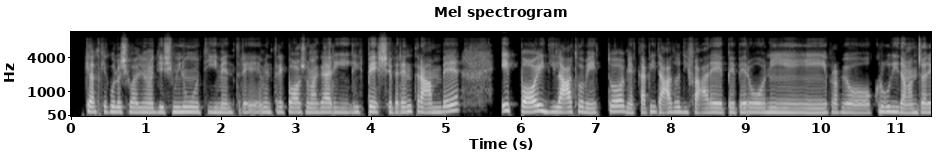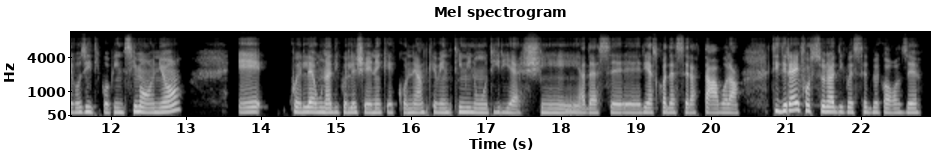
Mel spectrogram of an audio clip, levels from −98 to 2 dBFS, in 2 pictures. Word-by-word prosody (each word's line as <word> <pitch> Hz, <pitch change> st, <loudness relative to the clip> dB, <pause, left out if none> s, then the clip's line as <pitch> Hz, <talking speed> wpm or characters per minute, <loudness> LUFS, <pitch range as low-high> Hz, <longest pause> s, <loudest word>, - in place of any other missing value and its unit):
che 215 Hz, -, +1 dB
anche 195 Hz, +1 st, 0 dB
quello 195 Hz, -1 st, +1 dB
ci 190 Hz, -, +4 dB
vogliono 180 Hz, 0 st, 0 dB
10 190 Hz, +2 st, -1 dB
minuti 190 Hz, -1 st, +1 dB
mentre 175 Hz, 0 st, -3 dB
mentre 185 Hz, 0 st, -3 dB
cuocio 185 Hz, -1 st, 0 dB
magari 180 Hz, 0 st, 0 dB
il 190 Hz, -2 st, -4 dB
pesce 190 Hz, -2 st, +3 dB
per 180 Hz, -, -1 dB
entrambe 195 Hz, +3 st, +2 dB, 0.5 s
e 245 Hz, +2 st, +2 dB
poi 210 Hz, +1 st, +6 dB
di 195 Hz, 0 st, -2 dB
lato 190 Hz, +2 st, +5 dB
metto, 185 Hz, +5 st, 0 dB
mi 180 Hz, -, -3 dB
è 165 Hz, -, -4 dB
capitato 185 Hz, +1 st, +1 dB
di 180 Hz, -, -5 dB
fare 175 Hz, +1 st, +1 dB
peperoni 175 Hz, -2 st, -1 dB
proprio 170 Hz, -2 st, -3 dB
crudi 200 Hz, 0 st, 0 dB
da 175 Hz, -3 st, +2 dB
mangiare 175 Hz, +2 st, 0 dB
così, 190 Hz, +2 st, 0 dB
tipo 170 Hz, 0 st, -7 dB
pinzimonio, 185 Hz, -, +1 dB, 0.7 s
e 190 Hz, -, 0 dB, 0.3 s
quella 190 Hz, -1 st, +2 dB
è -, -, +4 dB
una 180 Hz, -1 st, +2 dB
di 180 Hz, -, -6 dB
quelle 180 Hz, 0 st, -2 dB
cene 170 Hz, -1 st, 0 dB
che 165 Hz, 0 st, -7 dB
con 170 Hz, -1 st, -6 dB
neanche 170 Hz, +2 st, -3 dB
20 175 Hz, +2 st, -3 dB
minuti 175 Hz, -1 st, -2 dB
riesci 165 Hz, -1 st, -3 dB
ad 165 Hz, +1 st, -5 dB
essere 165 Hz, 0 st, -2 dB
riesco 180 Hz, +1 st, -2 dB
ad 180 Hz, -, -1 dB
essere 175 Hz, 0 st, -2 dB
a 165 Hz, -, -10 dB
tavola. 165 Hz, 0 st, +2 dB, 0.5 s
Ti 230 Hz, -, +1 dB
direi 250 Hz, +5 st, +7 dB
forse 235 Hz, -3 st, 0 dB
1 200 Hz, -1 st, +6 dB
di 190 Hz, 0 st, -5 dB
queste 185 Hz, 0 st, -4 dB
2 185 Hz, +1 st, -5 dB
cose 170 Hz, 0 st, -3 dB
180 Hz, 160 wpm, -26 LUFS, 170-190 Hz, 0.7 s, direi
